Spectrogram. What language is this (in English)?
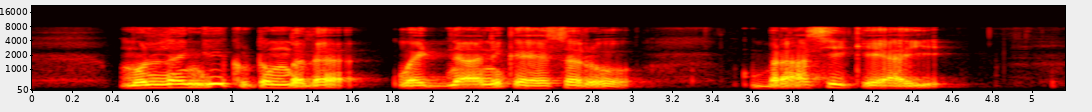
Kannada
